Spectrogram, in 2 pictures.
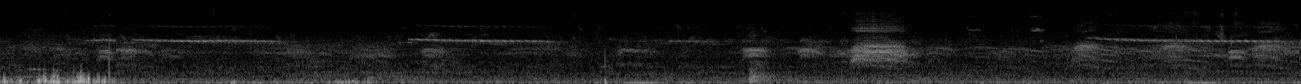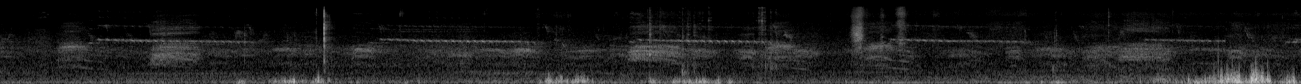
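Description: Birds calling: a short, slightly falling call repeated over and over, mixed with crows cawing. A few low thuds near the start and again near the end.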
